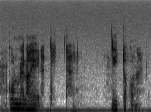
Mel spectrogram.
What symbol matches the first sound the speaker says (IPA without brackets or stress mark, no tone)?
k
